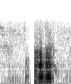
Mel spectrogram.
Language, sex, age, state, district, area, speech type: Hindi, male, 30-45, Bihar, Madhepura, rural, conversation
